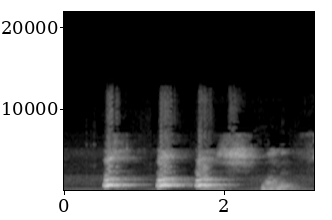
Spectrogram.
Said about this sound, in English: Sorry, my dog's being a bit nuisance.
